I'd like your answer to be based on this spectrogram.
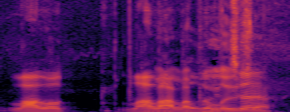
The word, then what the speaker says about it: Lollapalooza: He organized Lollapalooza.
